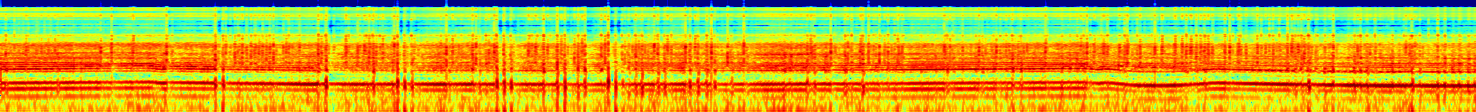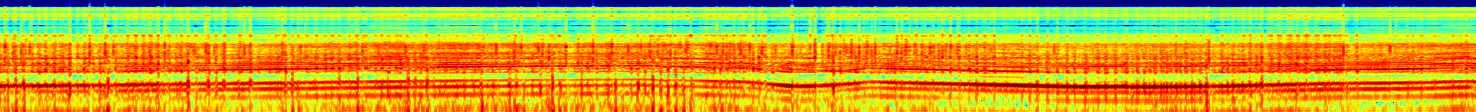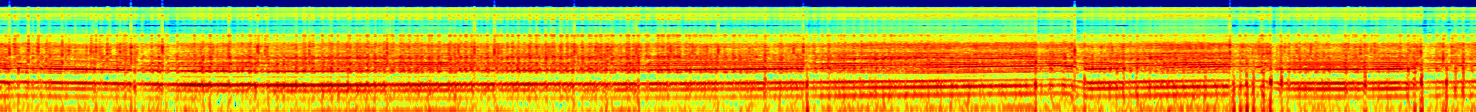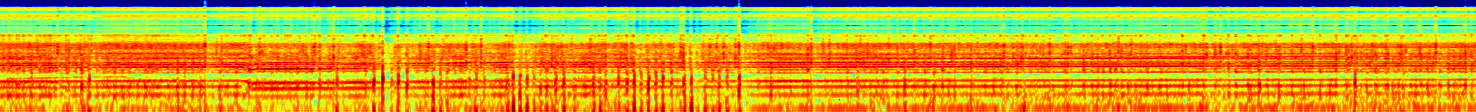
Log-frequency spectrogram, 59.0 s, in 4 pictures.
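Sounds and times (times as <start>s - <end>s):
motorcycle engine running hard: 0.0s - 59.0s
wind noise on microphone: 39.5s - 59.0s.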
